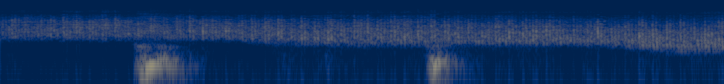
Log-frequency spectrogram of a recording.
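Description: Cartoon sound effects: a steady hissing rattle, with two low thumps about a second apart.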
